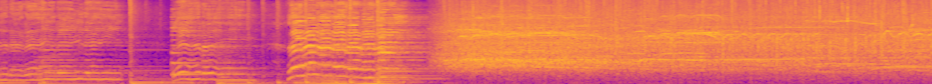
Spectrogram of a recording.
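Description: Audience ovation at a live concert in a large theatre in Buenos Aires: music cuts off and a dense, loud wash of clapping takes over, holding steady for about six seconds.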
